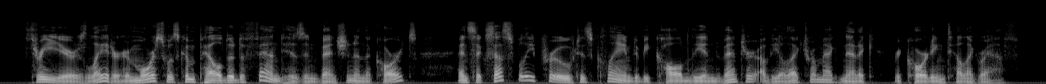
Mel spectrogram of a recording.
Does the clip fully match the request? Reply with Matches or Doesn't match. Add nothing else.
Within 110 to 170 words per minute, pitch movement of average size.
Doesn't match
